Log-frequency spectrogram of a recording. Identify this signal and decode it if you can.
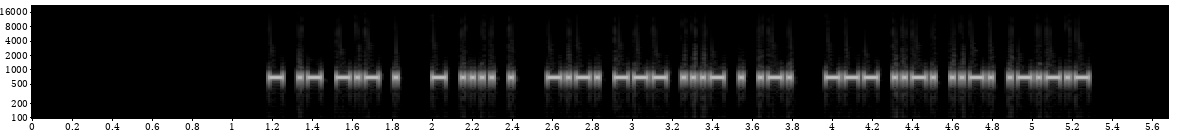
Morse code, heard as a keyed tone, about 51 wpm, 700 Hz. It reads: TAKE THE COVER OFF.
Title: Sentences from Top 1000 Words - Review Part 1 - 50wpm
